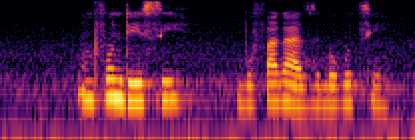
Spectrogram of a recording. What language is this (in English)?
Zulu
